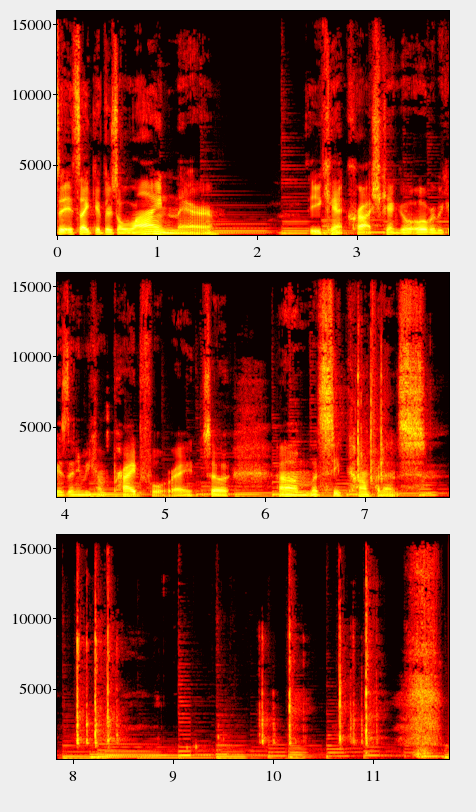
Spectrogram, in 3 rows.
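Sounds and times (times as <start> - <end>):
speech: 0.0 - 1.8, 2.5 - 8.4
typing on a computer keyboard: 6.9 - 7.4, 8.0 - 8.6, 9.9 - 11.2.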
